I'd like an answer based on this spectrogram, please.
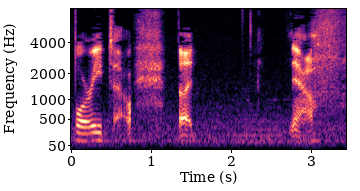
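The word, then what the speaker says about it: burrito: why you guys say Teo and Anila and Bido you know Bido to me sounds like something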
